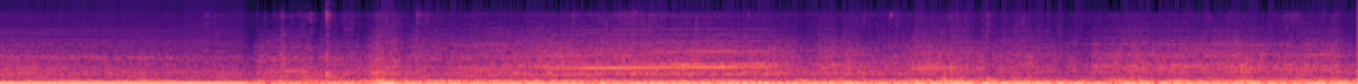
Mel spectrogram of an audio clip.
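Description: Cab noise of an electric-converted Puch Pinzgauer rolling downhill in fourth gear: a steady low rumble from the road, with a faint gear whine from the transmission that drifts in pitch. The electric motor itself is almost silent. A couple of knocks from the body come about two and a half seconds in.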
